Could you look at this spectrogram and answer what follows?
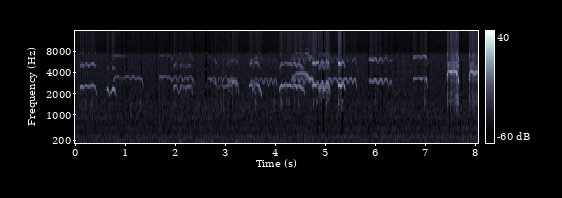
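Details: Common kestrel young, three weeks old, at a meal at Théding on 8 June 2021: a busy jumble of short wavering squealed whistles, increasing toward the middle, ending with a couple of brief scratchy sounds.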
